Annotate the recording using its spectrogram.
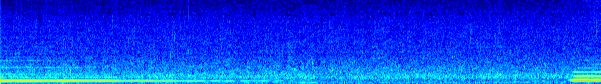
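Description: A held flute note fades away over the first few seconds, leaving a soft background of running water. A new flute note comes in suddenly near the end.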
